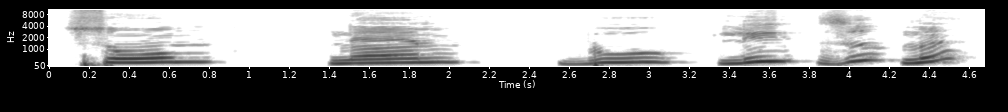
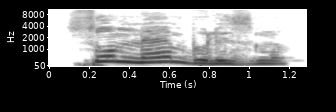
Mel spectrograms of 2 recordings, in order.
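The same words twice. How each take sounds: First: सोम, नैम, बू, लिज्म drawn out slowly with pauses; syllable by syllable. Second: Said in the usual way. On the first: Shown as a demonstration. Teacher assembling a new word for learners, slow syllable by syllable. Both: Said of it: "देखिए हमारी पूरी meaning क्या बनी".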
